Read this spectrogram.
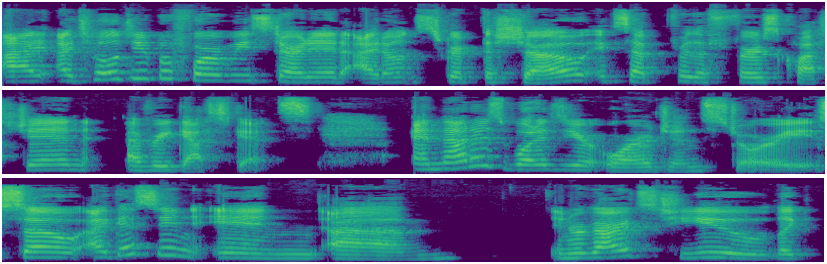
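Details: Adult woman speaking; Normal speech.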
